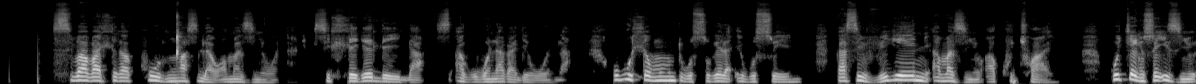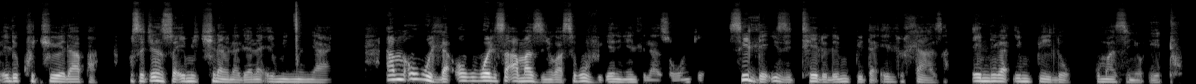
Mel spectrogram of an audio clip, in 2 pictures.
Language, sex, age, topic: North Ndebele, female, 50+, health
